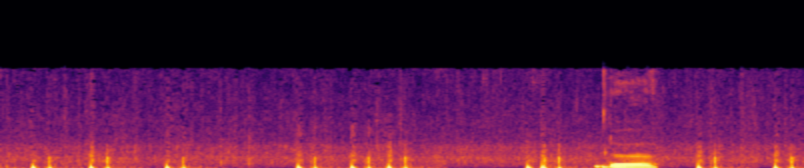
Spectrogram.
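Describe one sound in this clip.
A hand taps buttons, making soft clicks in quick pairs.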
